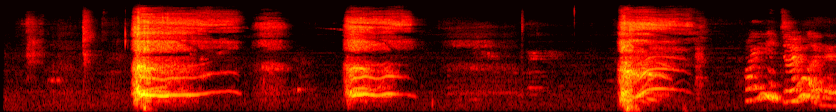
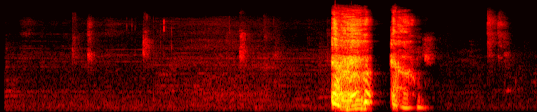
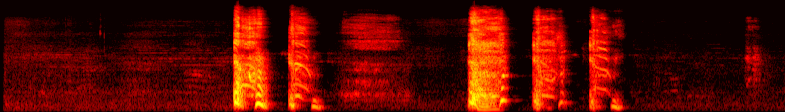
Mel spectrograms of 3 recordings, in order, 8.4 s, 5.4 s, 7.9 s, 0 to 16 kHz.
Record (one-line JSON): {"exhalation_length": "8.4 s", "exhalation_amplitude": 26564, "exhalation_signal_mean_std_ratio": 0.42, "cough_length": "5.4 s", "cough_amplitude": 31455, "cough_signal_mean_std_ratio": 0.26, "three_cough_length": "7.9 s", "three_cough_amplitude": 29818, "three_cough_signal_mean_std_ratio": 0.3, "survey_phase": "beta (2021-08-13 to 2022-03-07)", "age": "18-44", "gender": "Female", "wearing_mask": "No", "symptom_cough_any": true, "symptom_runny_or_blocked_nose": true, "symptom_shortness_of_breath": true, "symptom_sore_throat": true, "symptom_abdominal_pain": true, "symptom_fatigue": true, "symptom_fever_high_temperature": true, "symptom_headache": true, "symptom_other": true, "symptom_onset": "3 days", "smoker_status": "Ex-smoker", "respiratory_condition_asthma": true, "respiratory_condition_other": false, "recruitment_source": "Test and Trace", "submission_delay": "2 days", "covid_test_result": "Positive", "covid_test_method": "RT-qPCR", "covid_ct_value": 21.1, "covid_ct_gene": "ORF1ab gene", "covid_ct_mean": 21.7, "covid_viral_load": "75000 copies/ml", "covid_viral_load_category": "Low viral load (10K-1M copies/ml)"}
